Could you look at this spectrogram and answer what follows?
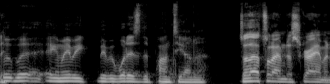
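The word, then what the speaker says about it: Pontianak: But so and we had to look up how to say it, but it's a Pontiana or Kuntianlana.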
